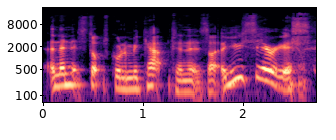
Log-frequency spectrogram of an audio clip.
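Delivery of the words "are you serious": high, loud disbelieving question; mock outraged computer; incredulous. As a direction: ask it in total disbelief.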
